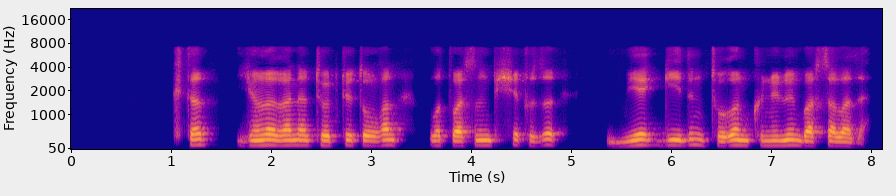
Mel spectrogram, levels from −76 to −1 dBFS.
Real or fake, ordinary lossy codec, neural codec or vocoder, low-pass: fake; none; codec, 24 kHz, 0.9 kbps, WavTokenizer, large speech release; 7.2 kHz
